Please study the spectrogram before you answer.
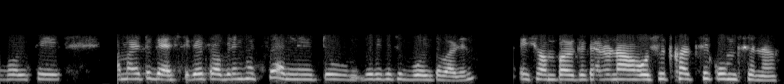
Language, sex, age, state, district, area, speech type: Bengali, female, 18-30, West Bengal, Darjeeling, rural, conversation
